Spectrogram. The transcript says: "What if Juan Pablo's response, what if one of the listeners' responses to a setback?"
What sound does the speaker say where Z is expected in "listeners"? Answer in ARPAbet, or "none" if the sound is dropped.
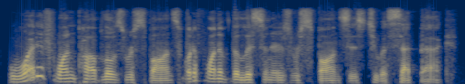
Z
